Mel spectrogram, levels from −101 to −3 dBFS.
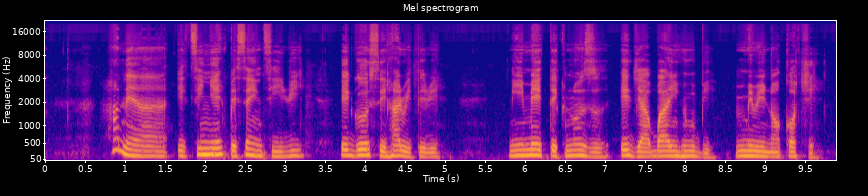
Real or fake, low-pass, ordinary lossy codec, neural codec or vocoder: fake; none; none; vocoder, 48 kHz, 128 mel bands, Vocos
